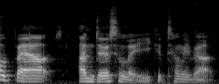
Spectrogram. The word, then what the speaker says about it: Undertale: And for anyone who is somehow legitimately confused by my mispronunciation, it's Undertale. It is Undertale.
